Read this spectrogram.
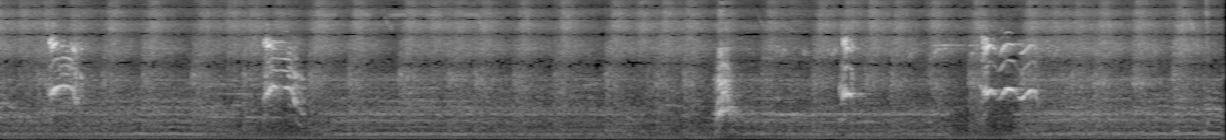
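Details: RATHI, a rescued street dog, barks during play: about five separate high, yelping barks spaced a few seconds apart, the last a quick double, with faint human voice and constant background hum.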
